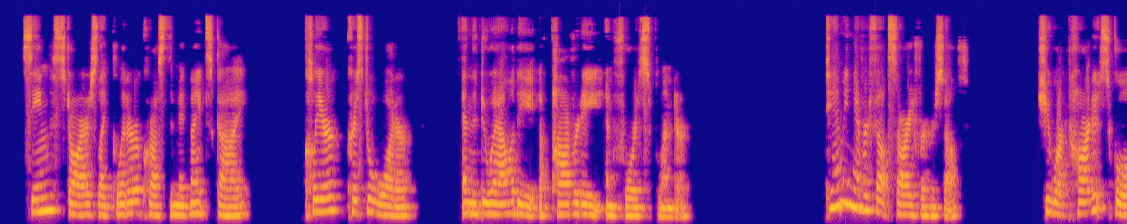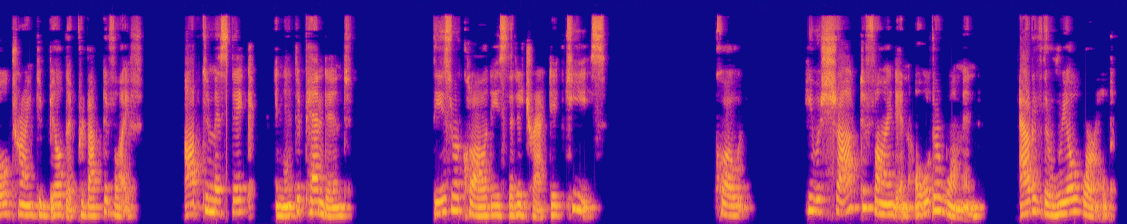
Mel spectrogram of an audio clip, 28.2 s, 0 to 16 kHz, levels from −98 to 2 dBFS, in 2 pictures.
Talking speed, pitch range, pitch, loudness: 130 wpm, 150-200 Hz, 165 Hz, -16 LUFS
